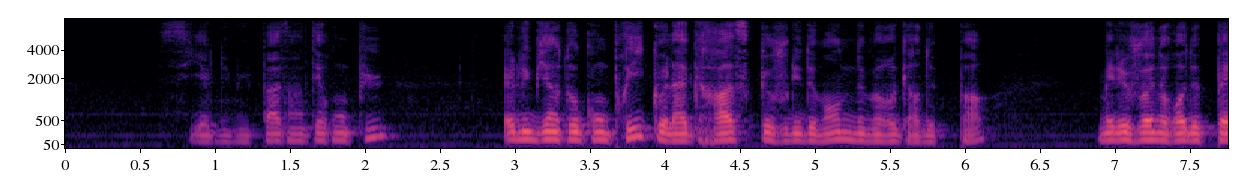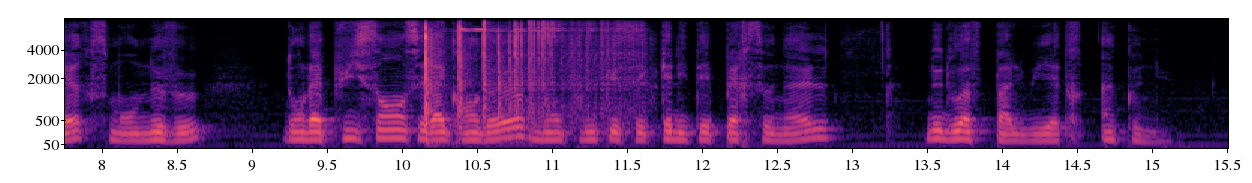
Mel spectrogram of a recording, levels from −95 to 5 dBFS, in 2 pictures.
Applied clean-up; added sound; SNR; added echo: none; Coin (dropping); -5 dB; none.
